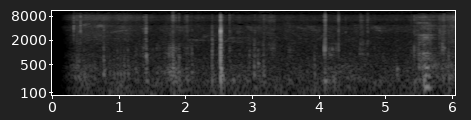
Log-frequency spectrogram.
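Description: Faint, scattered clicks and light knocks of hands handling parts and wiring at a car's steering column, with one sharper click about two and a half seconds in and a short cluster of knocks near the end.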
